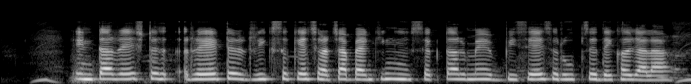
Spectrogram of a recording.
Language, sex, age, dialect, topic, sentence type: Bhojpuri, female, 25-30, Southern / Standard, banking, statement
